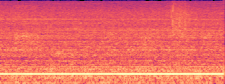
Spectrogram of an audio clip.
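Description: Bee vacuum running steadily: a vacuum motor drawing air and bees through a corrugated hose, a steady rush of air with a constant hum at one pitch.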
